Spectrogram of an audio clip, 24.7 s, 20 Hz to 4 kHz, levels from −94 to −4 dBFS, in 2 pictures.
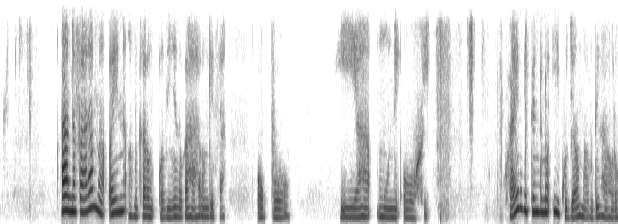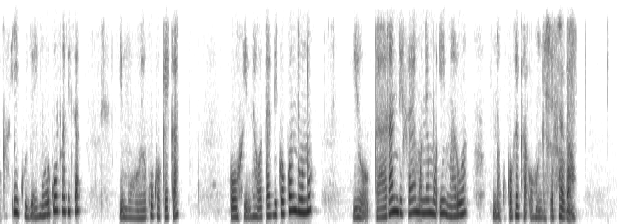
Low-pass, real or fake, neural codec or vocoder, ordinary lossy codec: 3.6 kHz; real; none; Opus, 32 kbps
